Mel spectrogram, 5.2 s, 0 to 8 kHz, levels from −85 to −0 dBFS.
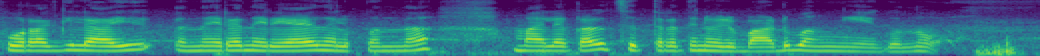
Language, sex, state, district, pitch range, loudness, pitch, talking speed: Malayalam, female, Kerala, Kollam, 200-215 Hz, -16 LUFS, 205 Hz, 80 wpm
